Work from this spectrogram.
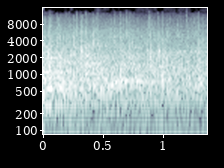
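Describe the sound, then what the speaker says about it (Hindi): Crowd applause at a large religious gathering where the Prime Minister is welcomed, a broad, steady wash of many hands clapping, heard at a distance and unbroken for the whole moment. "जोरदार ताली बजा करके हम सब पूरा बागेश्वर परिवार स्वागत करें"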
